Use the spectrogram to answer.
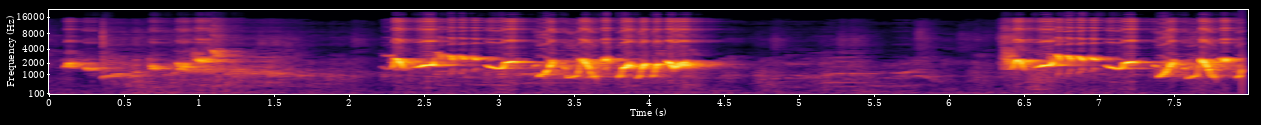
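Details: A white-rumped shama delivers three bursts of song separated by quiet pauses, each mixing whistled slurs with fast rattling, chattering notes, the middle burst being the longest.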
